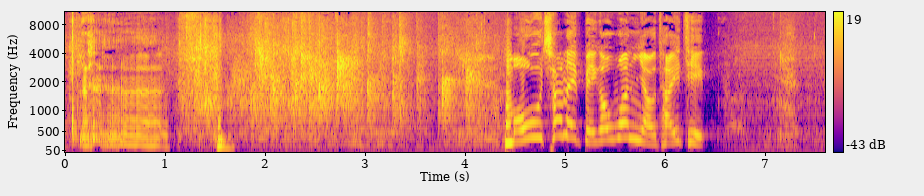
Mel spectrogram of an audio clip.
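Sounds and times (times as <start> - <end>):
speech: 0.1 - 1.9, 4.8 - 6.6
audience applause: 1.0 - 4.5.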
